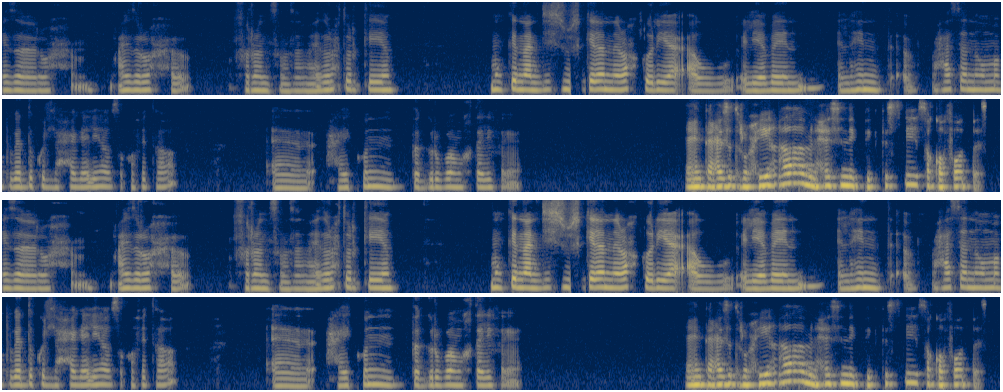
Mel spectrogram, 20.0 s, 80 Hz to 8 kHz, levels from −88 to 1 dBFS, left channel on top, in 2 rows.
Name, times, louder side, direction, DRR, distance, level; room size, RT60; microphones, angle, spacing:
voice 1, 0.0-1.9 2.3-4.0 4.9-11.7 12.7-15.2, right 2 dB, 85° right, 7.8 m, -29 dB
voice 2, 16.8-19.8, left 2 dB, 70° left, 2.0 m, -22 dB
head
